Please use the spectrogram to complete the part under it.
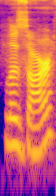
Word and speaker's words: LaZear: LaZear, thank you.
